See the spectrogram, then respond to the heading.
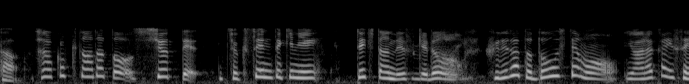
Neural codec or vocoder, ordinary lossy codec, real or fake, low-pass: codec, 16 kHz, 4 kbps, X-Codec, HuBERT features, trained on LibriSpeech; none; fake; 5.4 kHz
